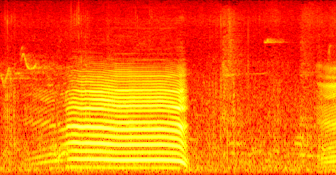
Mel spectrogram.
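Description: A cow gives one long, steady moo that ends with a sudden downward drop.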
